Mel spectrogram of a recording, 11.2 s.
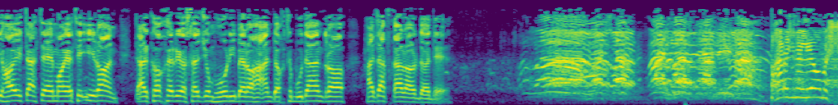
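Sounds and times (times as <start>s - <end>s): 
speech: 0.0s - 6.1s, 10.4s - 11.1s
protest crowd chanting: 6.9s - 11.1s.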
